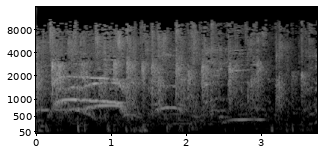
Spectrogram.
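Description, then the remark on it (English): An audience claps steadily throughout to welcome a man, a dense patter of hand claps at moderate volume, with a few high whistles or cheers rising over it early on. “Let's welcome with him, welcome him with a round of applause.”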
